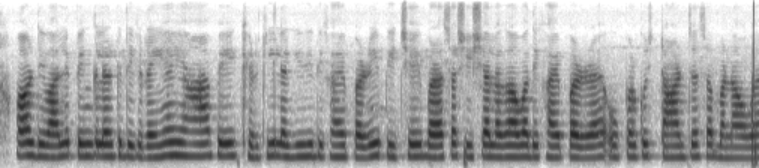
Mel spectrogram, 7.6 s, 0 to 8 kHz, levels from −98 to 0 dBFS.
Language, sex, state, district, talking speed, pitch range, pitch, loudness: Hindi, female, Bihar, Jahanabad, 275 wpm, 205-220 Hz, 215 Hz, -23 LUFS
